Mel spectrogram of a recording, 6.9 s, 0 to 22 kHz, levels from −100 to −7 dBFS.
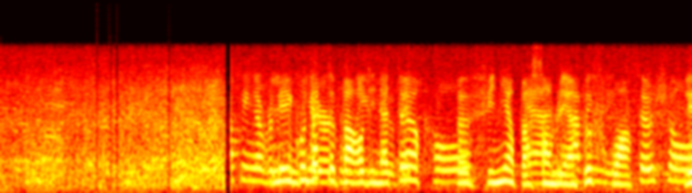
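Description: The audio passed through a call codec whose high end stops near 8 kHz, which fits Opus at about 20 kbps. Short concealed packet loss occurs at 0.95, 1.09, 1.15 and 1.68 s. Each time, about 20 ms never arrived. The receiver extended the preceding sound for 17 to 26 ms, then blended back, leaving brief smears or wobbles.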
